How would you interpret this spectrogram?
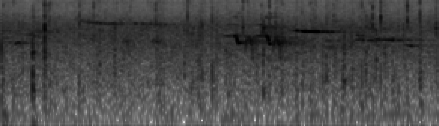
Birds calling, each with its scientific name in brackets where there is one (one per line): Apapane (Himatione sanguinea)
